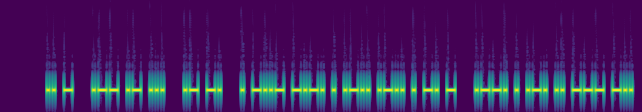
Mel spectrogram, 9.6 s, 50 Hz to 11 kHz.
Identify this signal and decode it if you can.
Morse code, heard as a keyed tone, about 27 wpm, 700 Hz. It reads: IT WAS AN EXCELLENT PERIOD
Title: Sentences from Top 1000 Words - Review Part 5 - 28wpm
